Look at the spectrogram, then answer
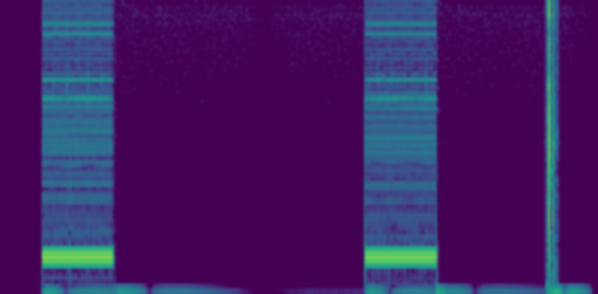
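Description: A steady telephone dial tone sounds twice with a long silent gap between, followed by a brief sharp click or clatter near the end.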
